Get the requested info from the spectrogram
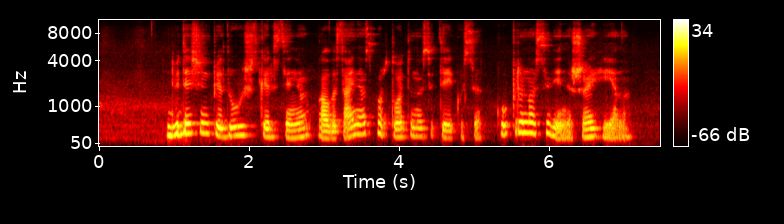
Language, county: Lithuanian, Alytus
